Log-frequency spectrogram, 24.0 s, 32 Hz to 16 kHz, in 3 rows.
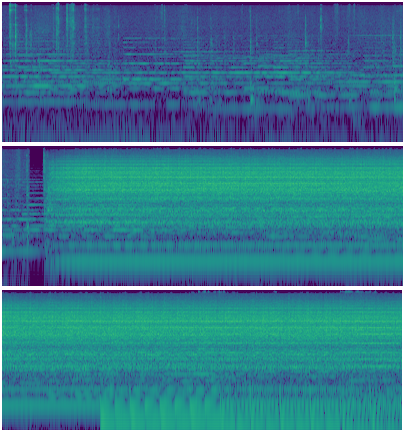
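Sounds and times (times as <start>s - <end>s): electric machine tool humming: 8.8s - 24.0s
low pulsing note: 9.4s - 24.0s.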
